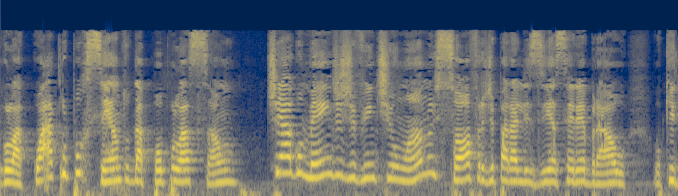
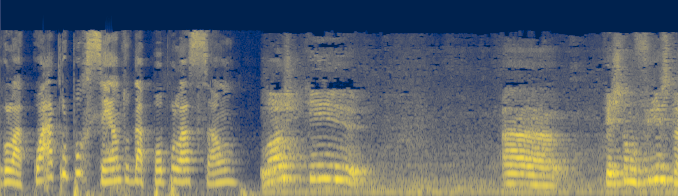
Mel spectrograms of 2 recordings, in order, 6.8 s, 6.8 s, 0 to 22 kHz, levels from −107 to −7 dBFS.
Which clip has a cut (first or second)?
second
